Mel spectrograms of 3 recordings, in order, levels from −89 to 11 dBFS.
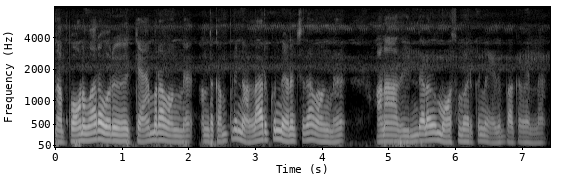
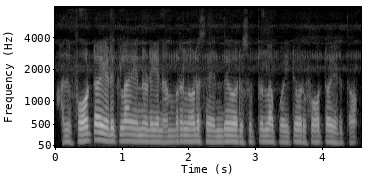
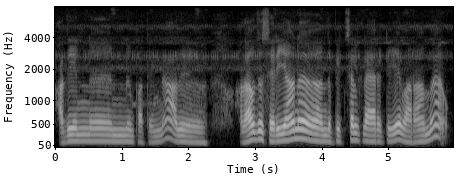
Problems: none marked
